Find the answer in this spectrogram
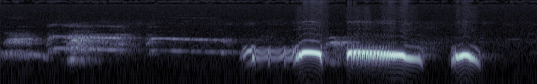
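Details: Cooing spotted dove, thúc gù style: soft murmured notes and a thin level whistle lead into a stuttering note, then a loud arched coo, a long sustained coo, and a short closing coo.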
